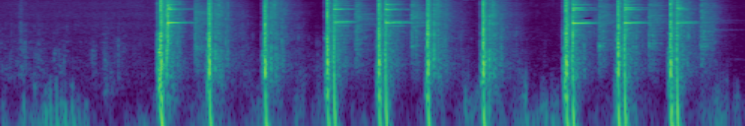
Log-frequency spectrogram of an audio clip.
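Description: A handgun fires rapid bursts of loud shots.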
